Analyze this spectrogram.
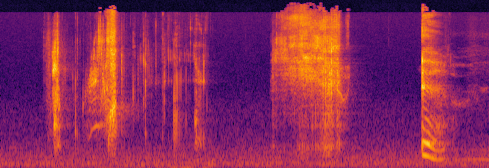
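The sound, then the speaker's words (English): Crisp crunching and chewing, with several sharp bites and brittle crackles coming in uneven bursts over a quiet background hum. “doing some eating, right?”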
